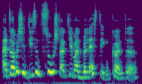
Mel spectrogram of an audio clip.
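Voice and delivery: loud, high, offended retort; empörtes Geistermädchen. A narrator's reading. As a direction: retort loudly as a wounded ghost girl. Offended ghost girl retorts. (laut, hoch und gekränkt)

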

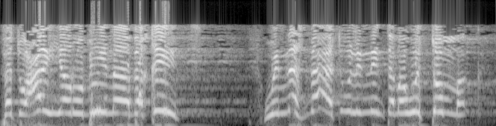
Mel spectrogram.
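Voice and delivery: high, straining plea that breaks into a shout; mother begging her son, rising to a cry; mother's desperate plea. Acted. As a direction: threaten to starve, voice cracking high. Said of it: "قالت".

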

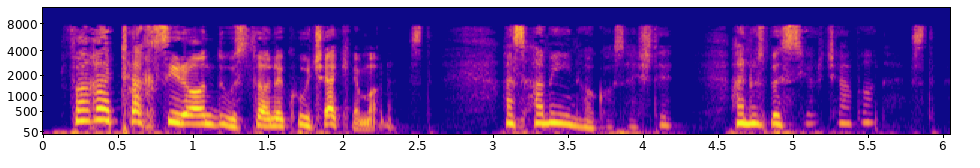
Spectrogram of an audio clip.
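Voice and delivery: high, eager, sugary voice; a merry tippler gushing; gushing tipsy guest; tipsy Pavel Pavlovich. Acted.

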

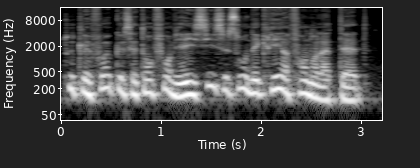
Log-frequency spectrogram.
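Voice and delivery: high-voiced, put-out complaint; exasperated countess. Countess complaining about the child's racket, exasperated. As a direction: complain high, at the end of patience.

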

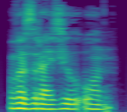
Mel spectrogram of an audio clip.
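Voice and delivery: usual speaking voice

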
